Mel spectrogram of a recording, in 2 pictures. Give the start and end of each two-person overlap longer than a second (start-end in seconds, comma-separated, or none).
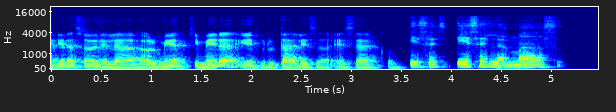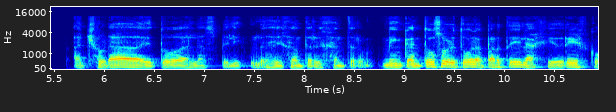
none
